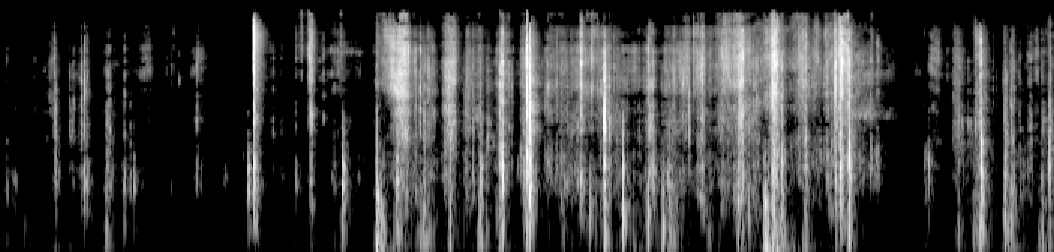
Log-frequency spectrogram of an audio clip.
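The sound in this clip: Plastic packaging is torn off the back of a Pichu figure: scattered crackles lead into a dense stretch of ripping and crunching, which then thins to sparse crinkles.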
